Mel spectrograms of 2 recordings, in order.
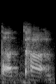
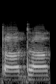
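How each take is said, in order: First: The middle consonant is aspirated, with a breath. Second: The middle consonant is plain, without a breath. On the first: The speaker calls it right. "తథా ఒత్తు థా" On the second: The speaker calls it wrong. "తదా కాదు"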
